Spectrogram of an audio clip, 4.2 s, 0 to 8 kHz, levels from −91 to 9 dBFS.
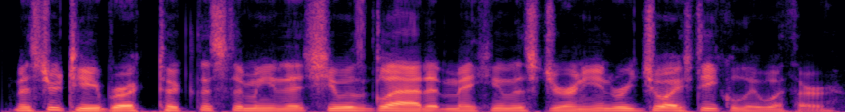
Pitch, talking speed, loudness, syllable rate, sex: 120 Hz, 270 wpm, -18 LUFS, 6.4 syllables/s, male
